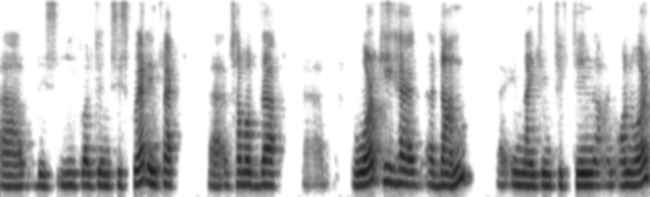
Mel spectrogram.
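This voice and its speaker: A woman's dark, mellow voice in an Indian accent, medium in pitch with fairly even intonation, at a fairly slow pace, with big swings in loudness. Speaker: volunteer lecturer. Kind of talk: class presentation.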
